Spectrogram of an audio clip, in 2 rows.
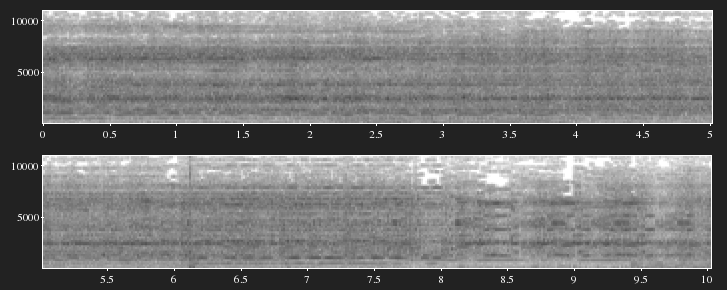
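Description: Modular synthesizer drone: several held electronic tones with a wavering, pan-flute-like lead from a Doepfer A-196 phase-locked loop, fed through an Electro-Harmonix Memory Man analog delay. A single click about six seconds in, and the notes change about eight seconds in.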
